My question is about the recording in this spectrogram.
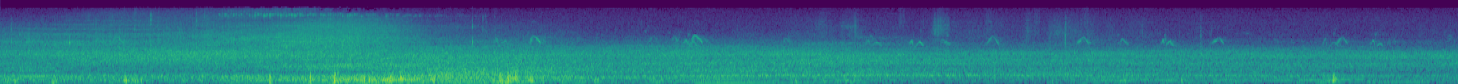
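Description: Outdoor roadside ambience with a steady rush of wind and traffic noise, swelling with a few low knocks a couple of seconds in, then settling; small birds chirp repeatedly in the second half.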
